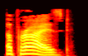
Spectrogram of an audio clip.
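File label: "apprised", British English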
